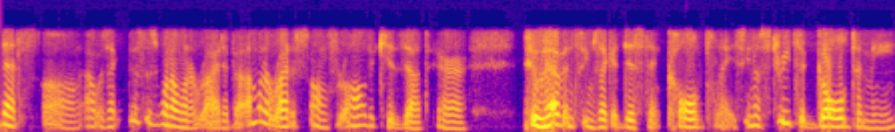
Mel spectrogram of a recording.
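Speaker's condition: Spasmodic dysphonia; prednisone steroid shots gave 6-8 weeks relief until ineffective

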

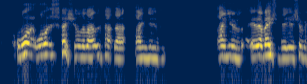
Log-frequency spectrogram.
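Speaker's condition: Cerebral palsy

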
